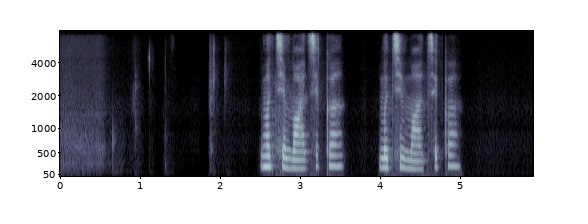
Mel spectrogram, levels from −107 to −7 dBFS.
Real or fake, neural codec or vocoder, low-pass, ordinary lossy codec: fake; codec, 16 kHz, 0.8 kbps, ZipCodec; 7.2 kHz; none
